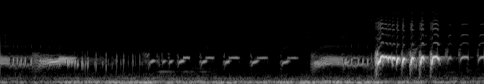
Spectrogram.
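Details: Local zebra dove (perkutut lokal) singing actively, used as a lure to stimulate other doves; soft rolling coos break into short repeated notes at an even pitch, then a louder, bright, trilled phrase near the end.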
